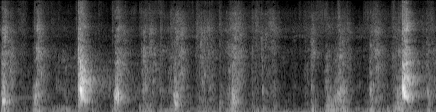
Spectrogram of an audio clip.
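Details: Pit bulls and a Malinois playing in a back yard, barking repeatedly in short broadband bursts, several louder sharp barks standing out among softer ones.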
